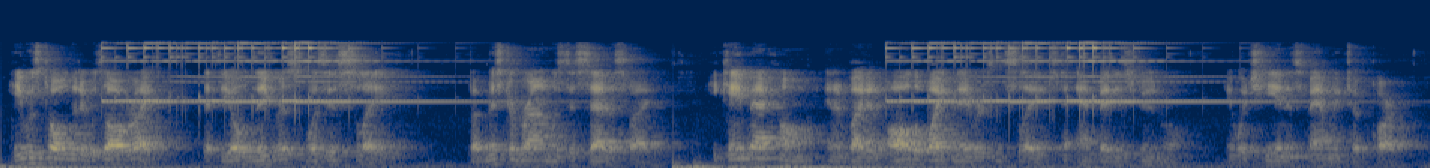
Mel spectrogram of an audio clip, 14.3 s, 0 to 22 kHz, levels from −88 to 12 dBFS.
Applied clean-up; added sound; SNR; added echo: none; Bell; 1 dB; reverberation time 0.8 s.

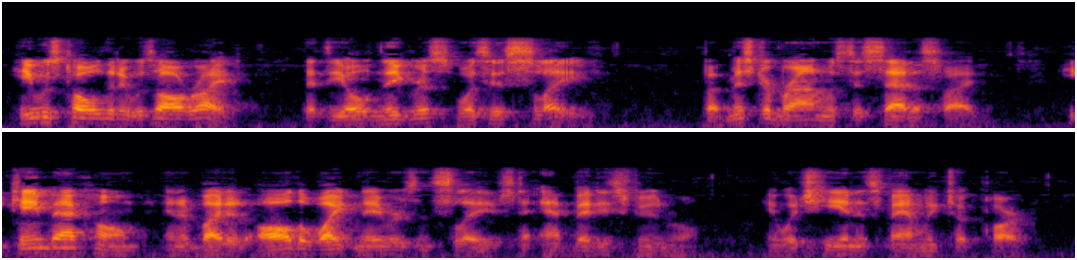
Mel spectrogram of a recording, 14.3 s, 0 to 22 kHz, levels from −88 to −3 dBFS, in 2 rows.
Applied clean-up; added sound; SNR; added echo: none; none; none; none.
